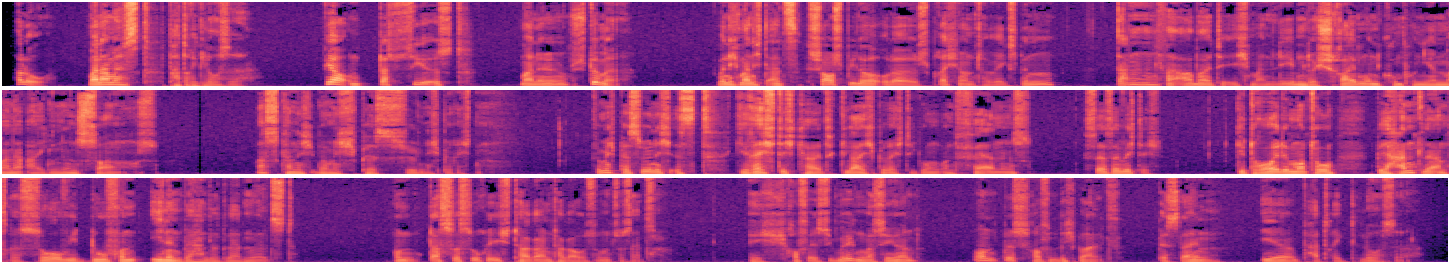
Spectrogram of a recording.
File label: About My Voice deutsch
